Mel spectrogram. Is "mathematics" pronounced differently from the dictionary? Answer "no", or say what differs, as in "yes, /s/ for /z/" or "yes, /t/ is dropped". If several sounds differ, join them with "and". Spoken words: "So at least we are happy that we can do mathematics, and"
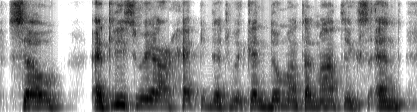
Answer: yes, /t/ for /θ/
